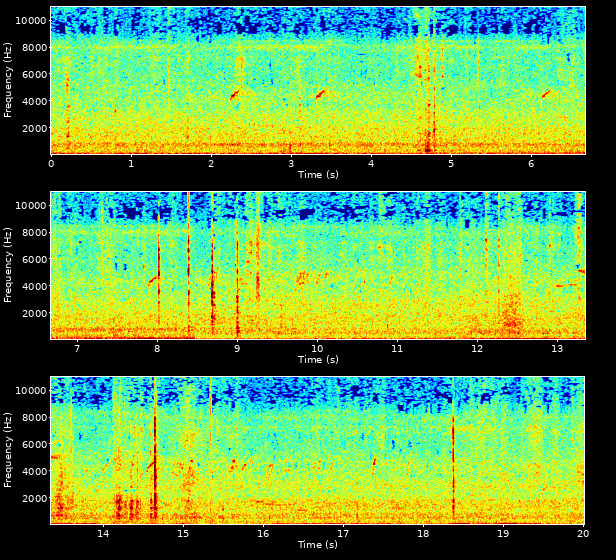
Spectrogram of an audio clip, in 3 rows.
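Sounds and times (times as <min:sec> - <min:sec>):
bamboo strips clicking: 0:07.6 - 0:09.7, 0:14.1 - 0:15.5.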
